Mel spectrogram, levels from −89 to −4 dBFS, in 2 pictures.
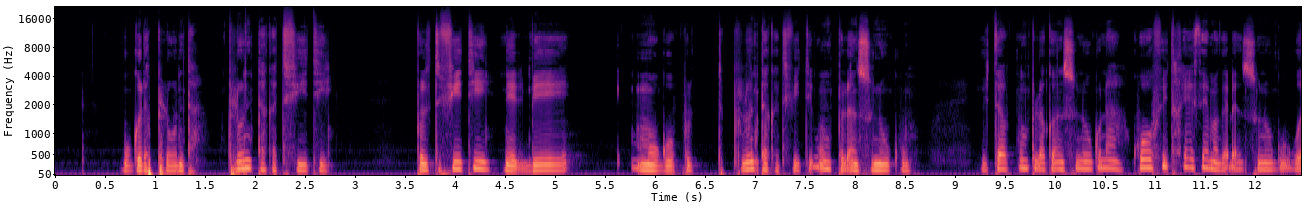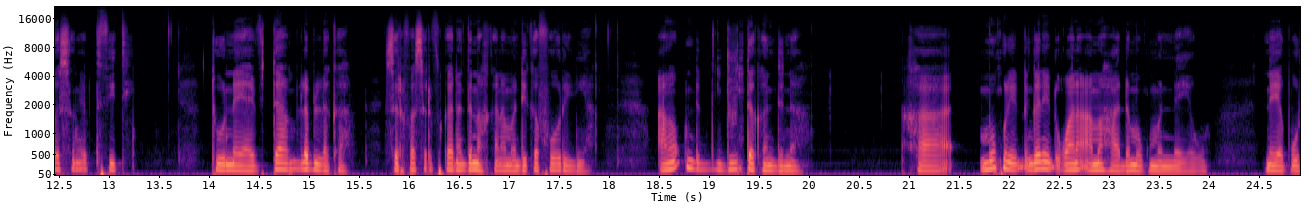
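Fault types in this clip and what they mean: Nothing here to flag, since the speech comes across without any dropouts, glitches or other technical faults to pick out.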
